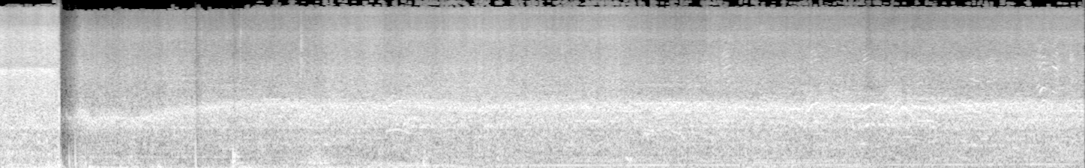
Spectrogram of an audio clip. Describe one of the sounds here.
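Water gushes and churns at the bottom of a slide in a large echoing hall.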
